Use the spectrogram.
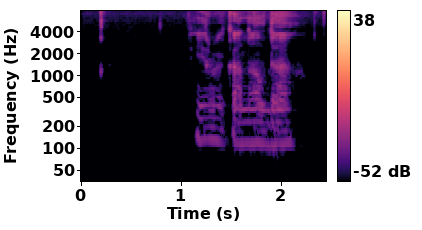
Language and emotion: Russian, neutral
